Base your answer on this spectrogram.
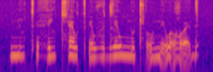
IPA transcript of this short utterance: ɲoʎtʼɪheʎ cʰɛw tʼewvœdlɪw ŋəwcʰo̰wnḛw o̰ʁʷɛ̰d

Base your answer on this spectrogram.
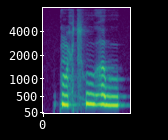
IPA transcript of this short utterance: kõħt͡sʰuː ɦʌwu

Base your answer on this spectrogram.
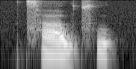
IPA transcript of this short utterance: t͡sʰaː˨˧w t͡sʰʊ˨k̚

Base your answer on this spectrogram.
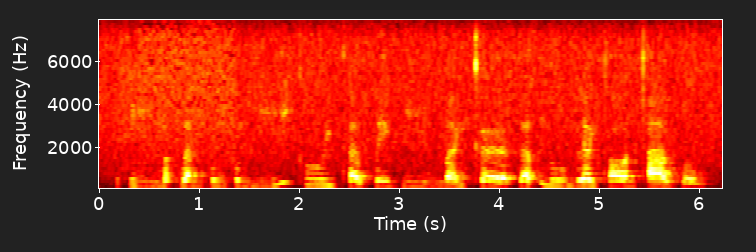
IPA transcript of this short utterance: siː˨˩ŋmɐ˨p̚wɐ˨ŋ pʊ˨ŋfʊ˨˩ŋ jiː˨˥kʰuː˨jt̪ʰɐ˨˩w pe˨jpiː˨˩nmɐ˨˥j kʰœː˨˩kɐ˨˥p̚n̪uː˨m lɐ˧j t̪ʰɔː˨nt̪ʰaː˨˧wpo˨˩w

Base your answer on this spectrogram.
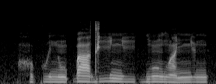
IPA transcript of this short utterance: hʊ˨kʷiː˨nũ˨ ɓa˦˨diː˦ɲiː˨ ɡ͡bũ˦ɡʷã˨ɲɪ˦ŋ

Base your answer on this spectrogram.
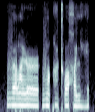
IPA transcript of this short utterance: vø˨lˠẽ˨ɭə˞˨ | və̃˨qʷe̤˦kʼo˨ χʏ˨lʲe̤˨˦

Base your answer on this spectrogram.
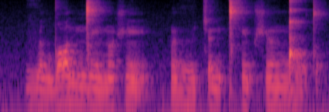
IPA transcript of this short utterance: vundˤen ŋ͡ǀẽnɔ̃ʃẽ | pə̃ɦə̤ cənǀʰẽpʃə̃ ŋ͡ǃɔ̤t

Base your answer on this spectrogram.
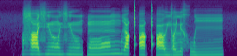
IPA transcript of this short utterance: zˤizʲõː zʲũːk͡põːŋ͡miː qʼojqʼoːjʌlʲʌx wiː

